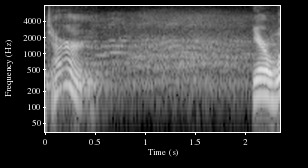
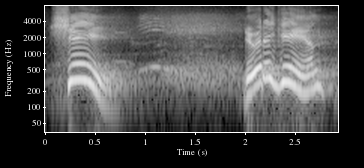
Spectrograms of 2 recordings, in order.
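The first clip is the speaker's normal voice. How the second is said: projected call-and-response; 9 semitones higher, slower than usual. Shown as a demonstration. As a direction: call the word out to the crowd. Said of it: "Everybody repeat after me and do what I do".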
